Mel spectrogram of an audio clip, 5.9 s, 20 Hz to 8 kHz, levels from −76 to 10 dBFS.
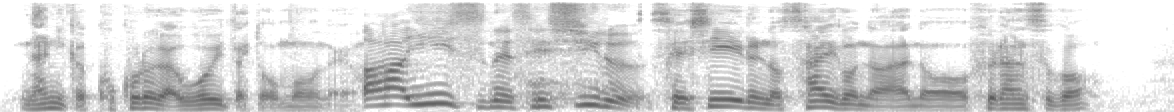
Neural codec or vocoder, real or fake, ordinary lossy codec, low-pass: vocoder, 44.1 kHz, 128 mel bands every 256 samples, BigVGAN v2; fake; none; 7.2 kHz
